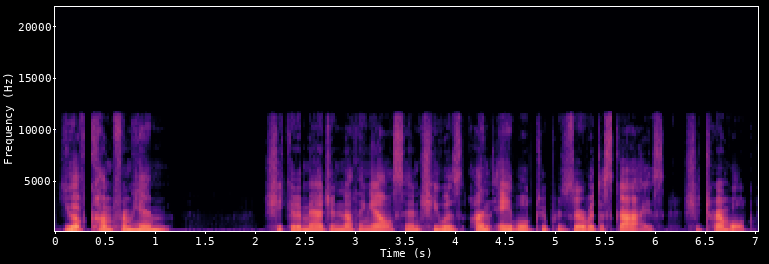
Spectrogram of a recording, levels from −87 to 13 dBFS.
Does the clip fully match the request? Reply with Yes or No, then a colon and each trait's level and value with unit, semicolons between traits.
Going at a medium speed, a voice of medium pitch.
Yes: average, 170 wpm; medium, 150 Hz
